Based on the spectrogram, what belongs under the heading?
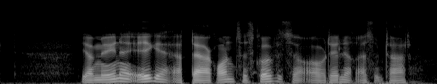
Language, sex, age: Danish, male, 56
